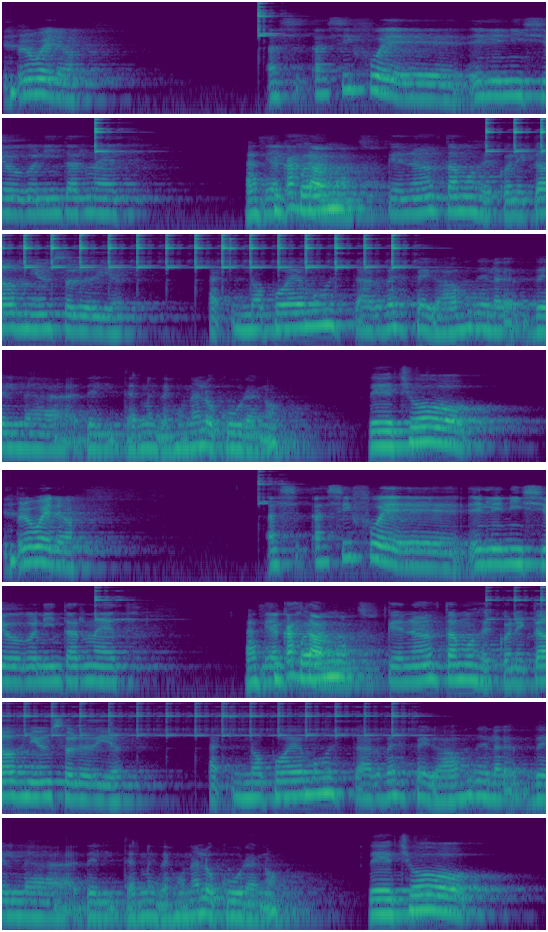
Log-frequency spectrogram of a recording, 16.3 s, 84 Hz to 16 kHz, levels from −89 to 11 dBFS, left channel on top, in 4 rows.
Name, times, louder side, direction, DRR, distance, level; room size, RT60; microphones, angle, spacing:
voice 1, 0.1-0.6 2.0-5.1 6.0-9.2, right 3 dB, 60° right, 10 dB, 1.4 m, -34 dB
sound 1, 1.9-2.1 4.8-5.0 7.7-11.3, left 12 dB, 45° left, 0.9 m, -30 dB
voice 2, 5.9-6.7 9.7-14.3 15.0-15.8, equal, 10° right, 7 dB, 1.7 m, -33 dB
29.0 x 14.5 x 6.6 m, 1.0 s
head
